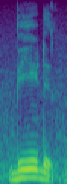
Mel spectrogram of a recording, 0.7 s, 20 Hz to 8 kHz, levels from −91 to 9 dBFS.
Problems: constant background noise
